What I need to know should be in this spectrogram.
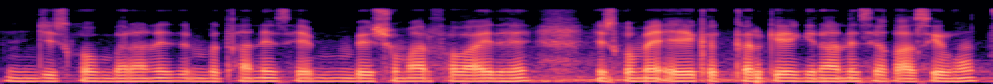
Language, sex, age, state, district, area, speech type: Urdu, male, 45-60, Uttar Pradesh, Lucknow, urban, spontaneous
